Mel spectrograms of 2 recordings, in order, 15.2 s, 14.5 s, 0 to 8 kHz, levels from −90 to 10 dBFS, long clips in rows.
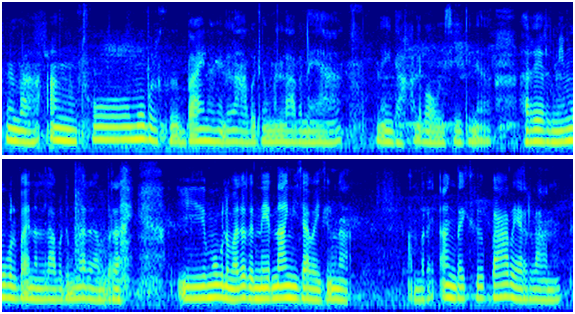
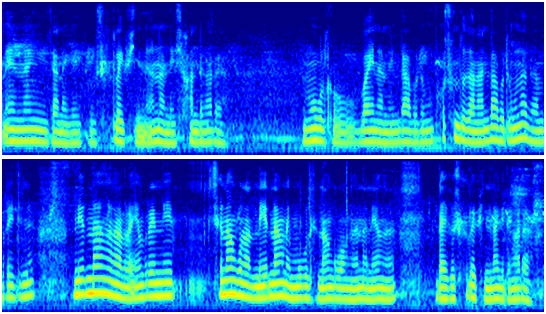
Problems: none marked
